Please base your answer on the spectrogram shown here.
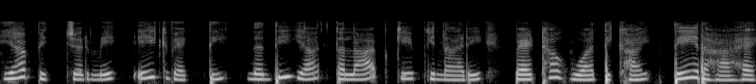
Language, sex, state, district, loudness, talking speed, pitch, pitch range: Hindi, female, Chhattisgarh, Raipur, -23 LUFS, 125 wpm, 240 Hz, 225-265 Hz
